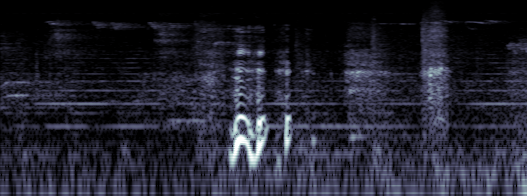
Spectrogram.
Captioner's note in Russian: злорадный смех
